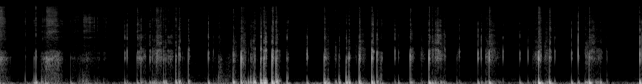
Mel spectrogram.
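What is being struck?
Small empty paper cups.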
